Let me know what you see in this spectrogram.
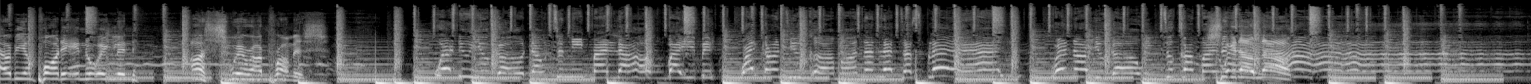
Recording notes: LIVE AT ISLAND SATURDAYS ON CHRISTMAS EVE. LIVE AUDIO.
